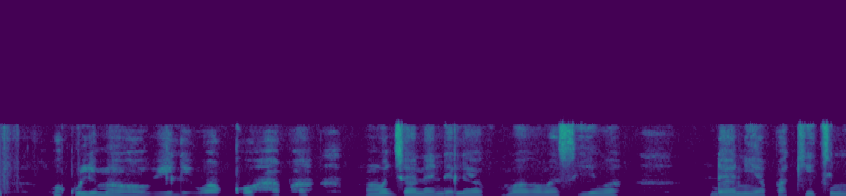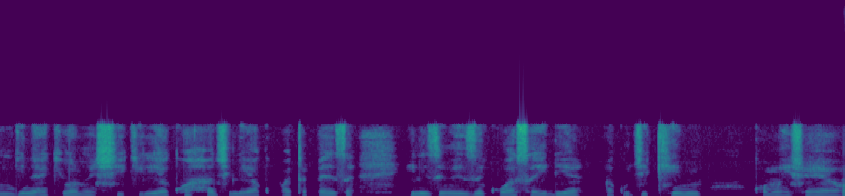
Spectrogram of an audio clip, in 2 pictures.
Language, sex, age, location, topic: Swahili, female, 18-24, Kisii, agriculture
